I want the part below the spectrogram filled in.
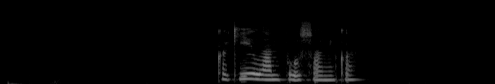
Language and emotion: Russian, neutral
